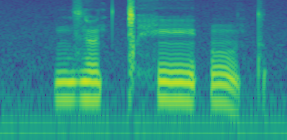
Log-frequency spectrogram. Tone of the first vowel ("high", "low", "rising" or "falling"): high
